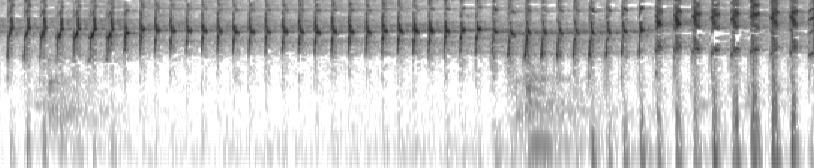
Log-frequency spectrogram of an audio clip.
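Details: Continuous 'ngekek' chatter from a lovebird: quick, regular, harsh chirps repeated about three times per second without pause, growing slightly louder toward the end.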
